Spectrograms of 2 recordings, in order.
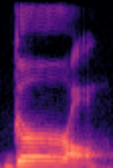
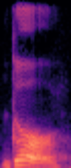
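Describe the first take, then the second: First: The word ends with a clear dark L. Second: The word ends without the final dark L. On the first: The speaker calls it right. "You have to get girl" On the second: The speaker calls it wrong. "You don't want to just be saying gur"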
